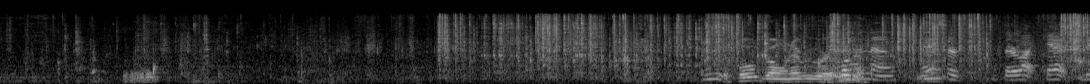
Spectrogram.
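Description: Raccoons squabbling over food. It starts with faint clicks and patter, then about four seconds in a sudden burst of harsh, hissing scuffle noise. From about seven seconds the young raccoons add wavering, warbling churrs and cries.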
